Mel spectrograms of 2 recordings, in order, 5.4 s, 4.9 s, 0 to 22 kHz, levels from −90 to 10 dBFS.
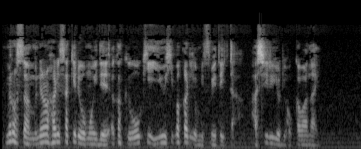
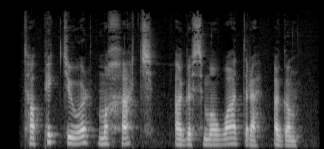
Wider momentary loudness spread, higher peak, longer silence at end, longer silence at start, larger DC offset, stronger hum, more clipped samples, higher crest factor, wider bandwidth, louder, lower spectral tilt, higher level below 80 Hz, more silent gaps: first, 20 LU vs 6 LU; about the same, 0 dBFS vs 0 dBFS; first, 0.65 s vs 0.4 s; second, 0.1 s vs 0.35 s; neither; neither; neither; first, 26 dB vs 20 dB; second, 12 kHz vs 16.5 kHz; about the same, -21 LUFS vs -21 LUFS; second, 0 dB/octave vs -4.5 dB/octave; about the same, -66 dBFS vs -68 dBFS; neither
